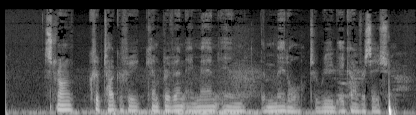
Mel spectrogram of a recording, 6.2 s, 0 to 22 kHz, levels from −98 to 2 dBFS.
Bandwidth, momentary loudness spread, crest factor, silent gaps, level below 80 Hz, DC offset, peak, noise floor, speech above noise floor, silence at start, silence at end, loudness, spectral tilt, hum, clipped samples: 16.5 kHz; 15 LU; 26 dB; none; -34 dBFS; under 0.1%; 0 dBFS; -46 dBFS; 21 dB; 0.1 s; 0 s; -27 LUFS; -5 dB/octave; none; under 0.1%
